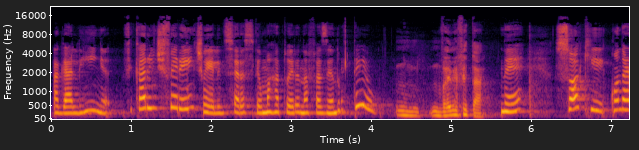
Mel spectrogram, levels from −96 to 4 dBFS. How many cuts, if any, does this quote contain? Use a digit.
3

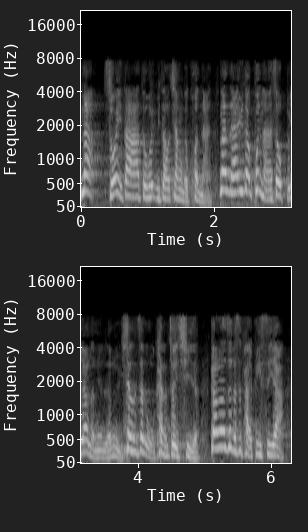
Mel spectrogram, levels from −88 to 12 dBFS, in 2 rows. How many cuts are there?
2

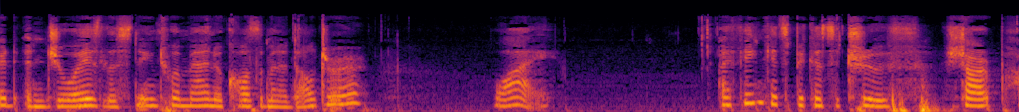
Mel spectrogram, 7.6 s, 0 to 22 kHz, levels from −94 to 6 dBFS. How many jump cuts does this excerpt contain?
0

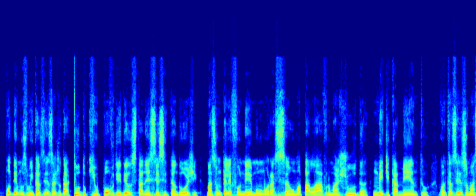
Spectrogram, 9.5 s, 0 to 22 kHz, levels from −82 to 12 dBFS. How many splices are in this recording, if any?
0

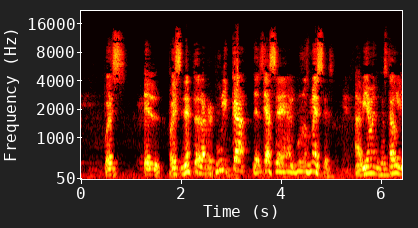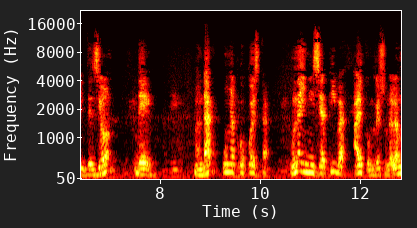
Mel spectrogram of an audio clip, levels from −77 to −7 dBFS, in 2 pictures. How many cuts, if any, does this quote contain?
0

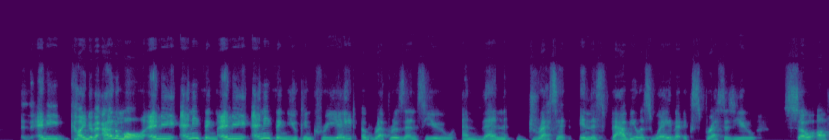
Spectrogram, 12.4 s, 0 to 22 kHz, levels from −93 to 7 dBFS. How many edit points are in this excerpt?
4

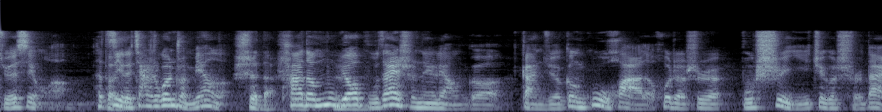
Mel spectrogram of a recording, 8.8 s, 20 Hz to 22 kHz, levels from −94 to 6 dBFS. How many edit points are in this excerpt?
1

